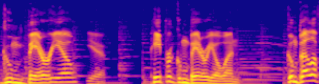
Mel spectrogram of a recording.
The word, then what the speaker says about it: Goombario: It's pronounced Goombario.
